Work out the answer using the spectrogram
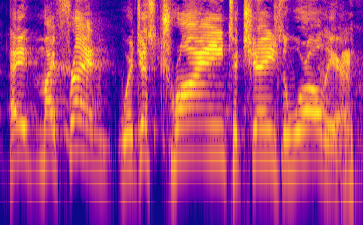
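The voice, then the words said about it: Imitates another person's drunk voice. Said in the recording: “Is that an impression of me? ... No, this is you drunk. I'm doing you drunk”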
